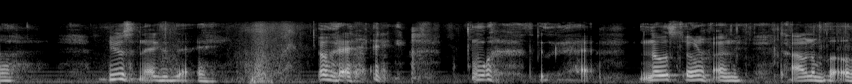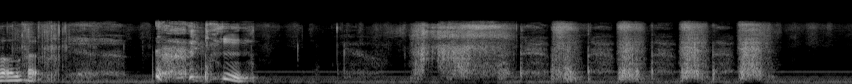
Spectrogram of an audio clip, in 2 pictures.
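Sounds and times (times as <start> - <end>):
woman coughing: 10.1 - 11.1
woman blowing her nose: 12.6 - 16.5.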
